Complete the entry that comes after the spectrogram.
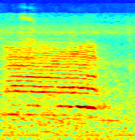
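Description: Goats and sheep bleating at a school livestock show, a drawn-out wavering bleat close by over a murmuring crowd background.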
